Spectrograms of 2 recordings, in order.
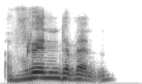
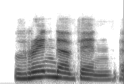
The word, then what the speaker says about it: Vrindavan: So that's how it's pronounced. I knew I was pronouncing it wrong. Can you say it again? – Vrindavan. – Vrindavan. Okay, we've been calling it Vrindavan because we don't know Sanskrit.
